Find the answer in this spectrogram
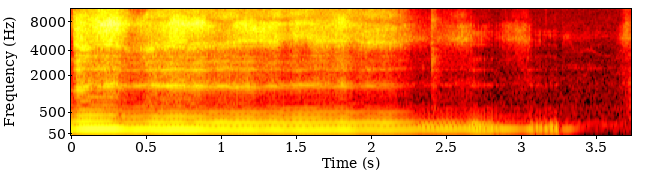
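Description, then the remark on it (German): A voice imitates a loud buzzing wasp with a steady, droning hum that holds for over two seconds, then wavers and breaks up into a few stuttering bursts before fading out. “Es war eine Wespe, ey. Das war, und die war aber richtig laut.”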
